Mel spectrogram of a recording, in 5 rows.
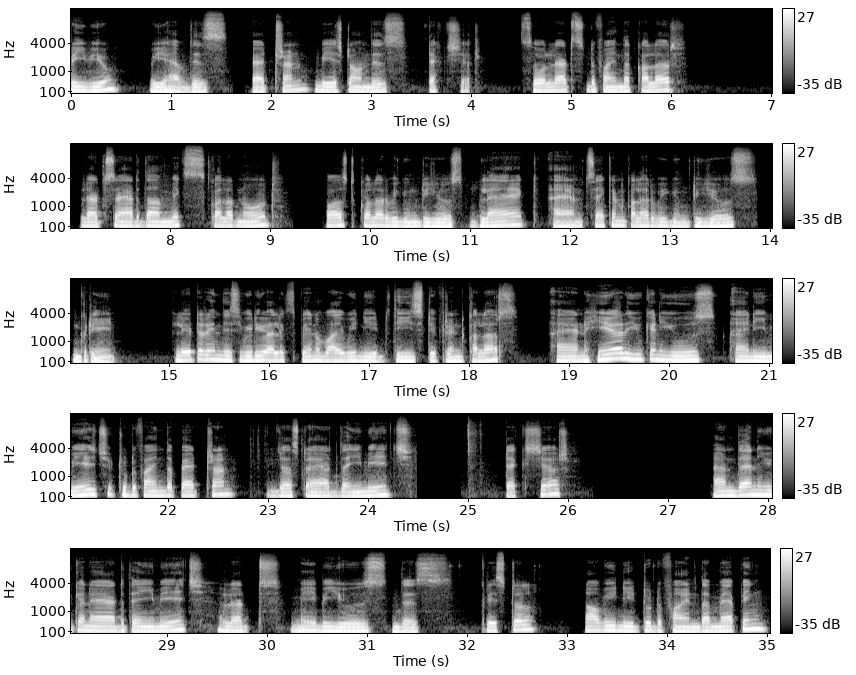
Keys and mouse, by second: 2.3 middle click, 2.6-5.4 drag, 4.5 x, 5.4 middle click, 6.7-9.4 drag, 17.6-18.0 middle drag, 19.0-26.2 drag, 26.3 click, 33.5-35.0 drag.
